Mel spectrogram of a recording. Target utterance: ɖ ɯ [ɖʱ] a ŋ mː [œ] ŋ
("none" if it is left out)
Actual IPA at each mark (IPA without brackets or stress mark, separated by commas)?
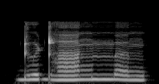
ɖʱ, œ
